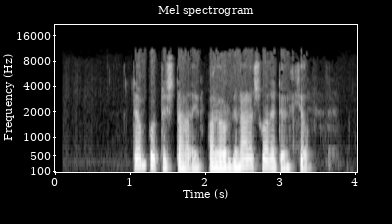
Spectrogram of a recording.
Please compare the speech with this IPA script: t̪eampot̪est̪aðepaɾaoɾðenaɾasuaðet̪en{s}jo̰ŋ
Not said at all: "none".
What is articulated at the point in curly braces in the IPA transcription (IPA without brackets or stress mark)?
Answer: θ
